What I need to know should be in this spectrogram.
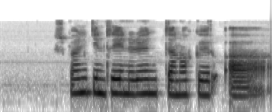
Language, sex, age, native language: Icelandic, female, 14, Icelandic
